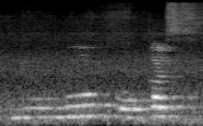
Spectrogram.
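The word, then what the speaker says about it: Pneumococcus: ठीक है, अलग ही स्पेलिंग है, न्यूमोकोकस, PNEU, न्यूमोकोकस न्यूमोनी।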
